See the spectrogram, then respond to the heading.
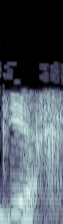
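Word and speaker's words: Piëch: Piech. – Piech.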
